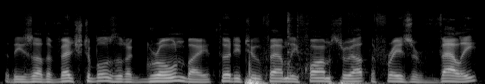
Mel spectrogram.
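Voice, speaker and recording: A man who grew up in Europe hosts a radio morning show, joking and asking quick questions. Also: medium pitch, darkish tone. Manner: jokey, brisk interviewer. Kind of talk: casual radio hosting. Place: radio studio.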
